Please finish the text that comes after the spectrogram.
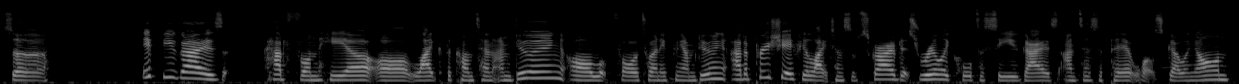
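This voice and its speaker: A woman's voice: medium pitch, fairly bright tone, no room sound. A woman chatting casually on a livestream as a game streamer, giving her opinions in an emphatic, opinionated way. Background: music.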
